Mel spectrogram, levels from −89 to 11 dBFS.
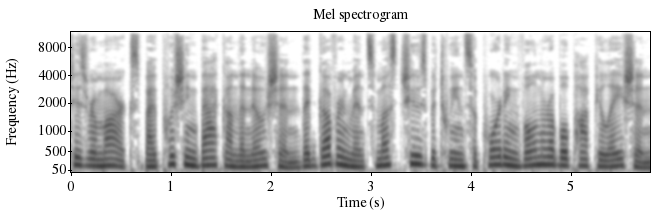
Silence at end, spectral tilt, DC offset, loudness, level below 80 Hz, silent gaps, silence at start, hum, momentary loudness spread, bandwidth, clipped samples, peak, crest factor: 0 s; -6 dB/octave; under 0.1%; -19 LUFS; -50 dBFS; none; 0 s; none; 4 LU; 12 kHz; under 0.1%; -6 dBFS; 14 dB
